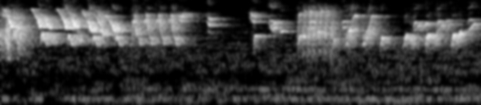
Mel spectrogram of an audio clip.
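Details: Pair of caged male European goldfinches, an old bird and a two-year-old, singing against each other: a continuous, rich jangle of rapid high twitters and trills filling the whole moment.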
